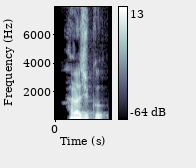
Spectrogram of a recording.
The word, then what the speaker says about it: Harajuku: Harajuku.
